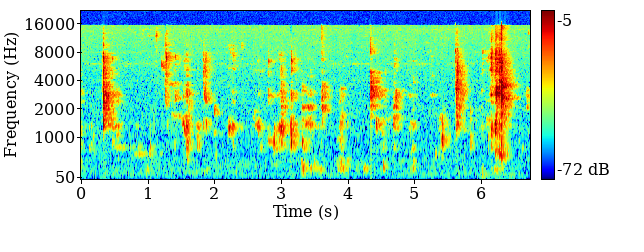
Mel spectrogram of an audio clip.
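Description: Close-miked chewing of fried chicken: faint, irregular soft crunches and wet mouth clicks, a little louder near the end.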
